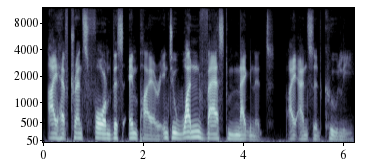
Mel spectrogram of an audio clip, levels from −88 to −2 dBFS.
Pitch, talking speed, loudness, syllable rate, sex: 100 Hz, 115 wpm, -21 LUFS, 3.8 syllables/s, male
